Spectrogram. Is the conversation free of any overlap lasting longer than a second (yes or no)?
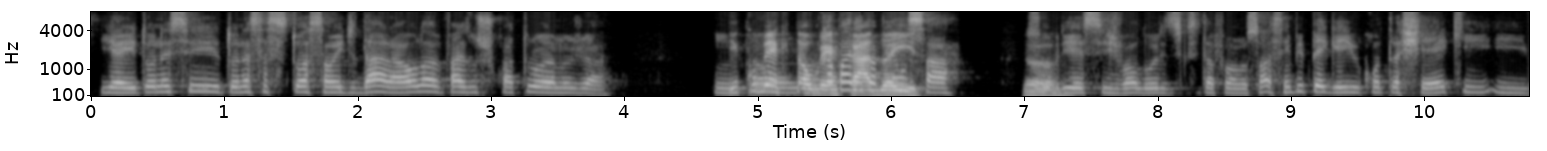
no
